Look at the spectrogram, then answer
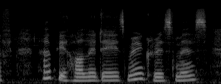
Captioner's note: speaking French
